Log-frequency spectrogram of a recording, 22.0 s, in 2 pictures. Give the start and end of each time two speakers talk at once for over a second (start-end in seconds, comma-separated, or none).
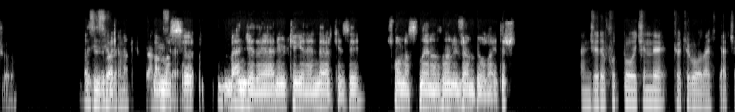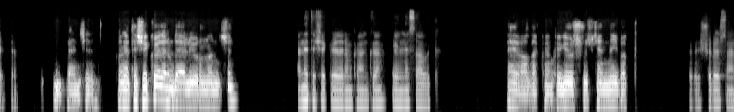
1.3-2.7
